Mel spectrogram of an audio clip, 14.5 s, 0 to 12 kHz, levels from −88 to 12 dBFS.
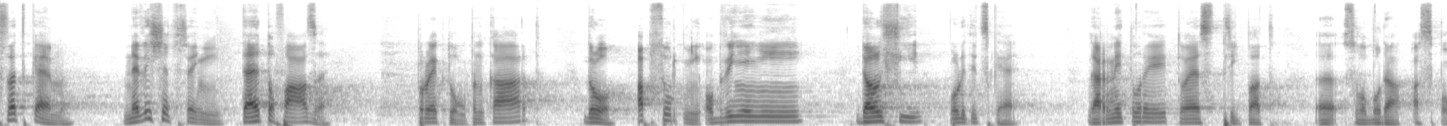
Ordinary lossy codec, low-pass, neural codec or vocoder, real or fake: Opus, 64 kbps; 10.8 kHz; codec, 44.1 kHz, 7.8 kbps, Pupu-Codec; fake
